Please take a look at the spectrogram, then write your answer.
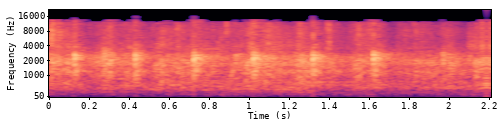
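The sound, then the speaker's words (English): Applause from an audience, a dense crackle of claps with a steady, even beat pulsing roughly three times a second, moderately loud and with no voices over it. “Somebody should have clapped.”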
